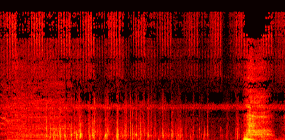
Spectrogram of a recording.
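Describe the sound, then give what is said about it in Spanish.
A donkey's hooves clip-clop in a quick, steady rhythm on hard ground for several seconds as someone leaves with it in Coahuistla, before a sudden loud, rough burst of sound cuts in near the end. “Me llevo el burro. Así llego más pronto.”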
